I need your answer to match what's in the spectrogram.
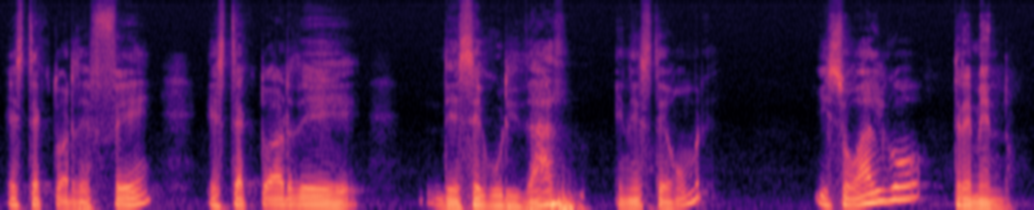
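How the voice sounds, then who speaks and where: A male pastor preaching a sermon, repeating phrases for emphasis and swinging between raised cries and hushed lines. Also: on the low side, husky.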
